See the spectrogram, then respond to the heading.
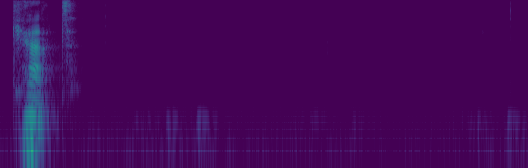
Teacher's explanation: това е звук между а и е отваряте устата си за да кажете а и изненадвате противника като кажете е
